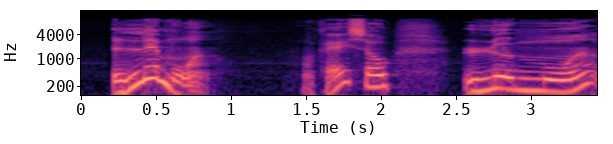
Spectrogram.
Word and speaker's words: moins: Okay, so le moins, remember when we combine this O-I-N together, we get the sound ouin, ouin, ouin, okay, and we don't pronounce this final S.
